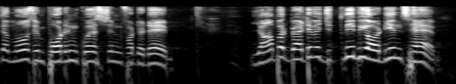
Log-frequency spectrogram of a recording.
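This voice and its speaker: At a fairly slow pace, a high-pitched man talks with ordinary pitch variation. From Pakistan. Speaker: moderator. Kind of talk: question and answer session. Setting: audience event. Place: hall. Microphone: handheld.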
